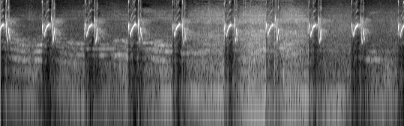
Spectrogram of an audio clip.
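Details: Lively bar-winged prinia lure call meant to draw answers from other prinias: crisp rising whistled notes framed by clicks, roughly once a second, over a steady low hum and soft background noise.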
